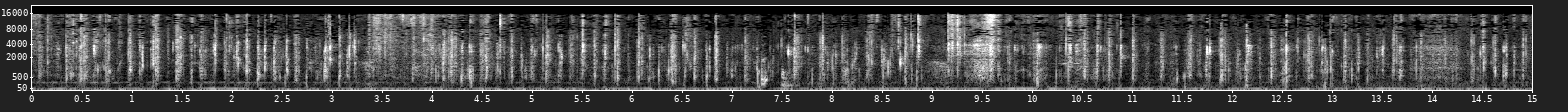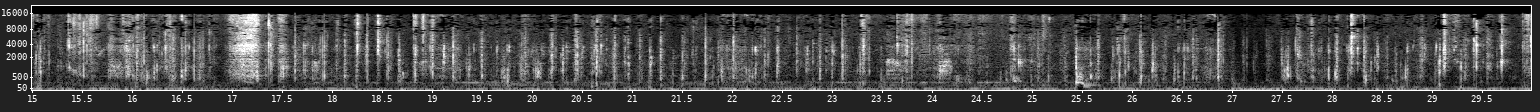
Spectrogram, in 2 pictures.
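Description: Close-miked biting, crunching and chewing of frozen ice cream bars on sticks, with their hard coating cracking and crackling as it is bitten. A few bites stand out louder, one about halfway through.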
